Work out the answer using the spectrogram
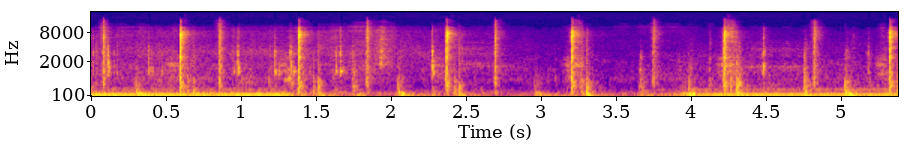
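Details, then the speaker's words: Chevrolet Spark/Beat: sharp uneven clicks and creaks as the clutch pedal is pumped, from a cracked firewall at the pedal mount; the pedal goes stiff and the mount moves abruptly, and repair of the firewall is needed. "Y ahí está, así es como se mueve, y ese ruido pues ya es de la pared de fuego."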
